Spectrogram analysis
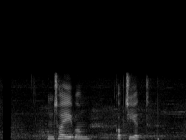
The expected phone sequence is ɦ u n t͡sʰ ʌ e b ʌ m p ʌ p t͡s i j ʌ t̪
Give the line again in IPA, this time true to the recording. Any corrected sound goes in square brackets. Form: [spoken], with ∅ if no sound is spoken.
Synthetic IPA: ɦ u n t͡sʰ ʌ e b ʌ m [k] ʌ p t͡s i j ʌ t̪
